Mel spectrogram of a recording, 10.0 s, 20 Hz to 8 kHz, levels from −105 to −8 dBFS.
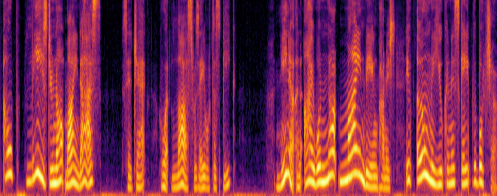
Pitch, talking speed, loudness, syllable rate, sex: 225 Hz, 180 wpm, -17 LUFS, 5.0 syllables/s, female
